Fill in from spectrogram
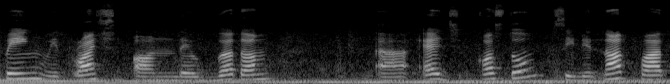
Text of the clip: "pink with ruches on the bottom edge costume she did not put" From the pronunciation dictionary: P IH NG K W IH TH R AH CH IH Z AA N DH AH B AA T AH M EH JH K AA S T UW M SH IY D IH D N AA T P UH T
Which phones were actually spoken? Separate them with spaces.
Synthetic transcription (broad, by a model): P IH NG W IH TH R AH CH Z AA N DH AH B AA T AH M EH JH K AA S T UW M S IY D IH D N AA T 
